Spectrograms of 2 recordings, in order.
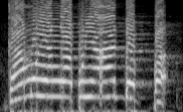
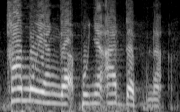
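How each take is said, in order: First: Higher, pushed comeback; heated retort, pitch up; raised retort. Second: Said in the usual way. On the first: Retold or imitated. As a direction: throw the words back at him, heated. Retort repeated, raised back.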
